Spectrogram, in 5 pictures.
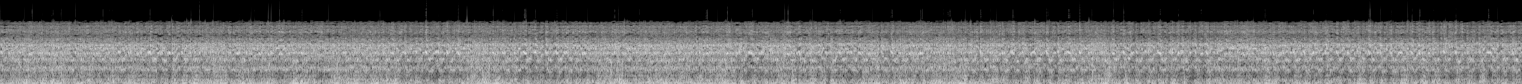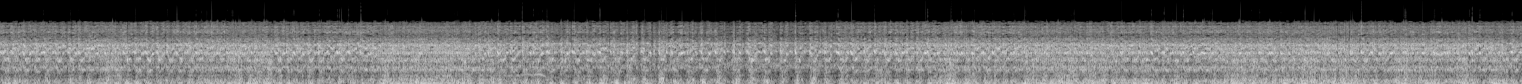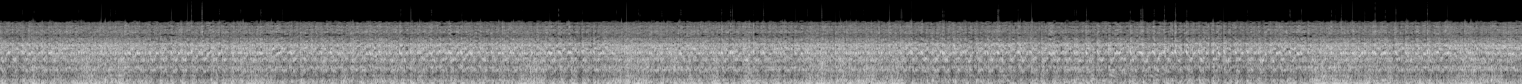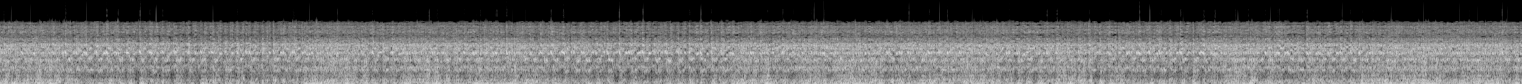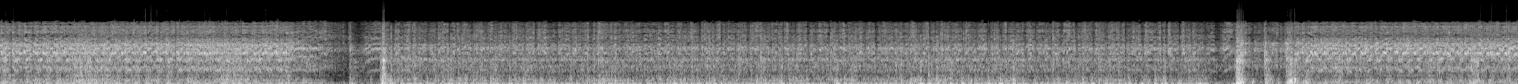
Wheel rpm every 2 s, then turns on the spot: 190, 200, 190, 190, 190, 200, 210, 210, 180, 180, 190, 210, 190, 200, 180, 190, 200, 190, 180, 200, 180, 180, 200, 210, 190, 190, 200, 200, 200, 190, 190, 190, 140, 150, 150, 160, 180, 190.
none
